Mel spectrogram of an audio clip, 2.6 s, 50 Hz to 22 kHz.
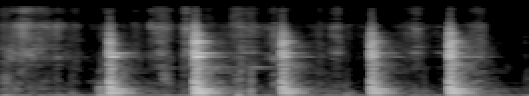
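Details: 2012 Mazdaspeed 3, wheel off, front end worked by hand: five sharp metal-to-metal knocks about 0.4 s apart, heard over bumps on both sides; traced to the rack and pinion, grease leaking from the tie-rod boot; rack and tie rods being replaced.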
